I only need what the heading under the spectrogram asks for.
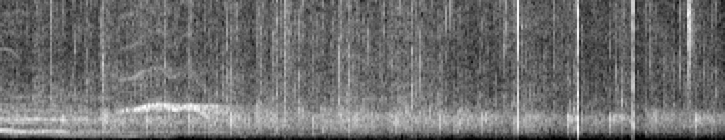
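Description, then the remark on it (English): An audience at an in-person location of New Life Church bursts into sustained cheering and applause welcoming the online campus, a dense wash of clapping with whoops and shouts on top, thinning toward the end into a few scattered, sharp individual claps. “And if you're at one of our in-person locations right now, can you join with me with a great big cheer and welcoming on our online campus right now?”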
